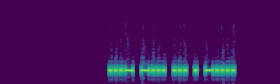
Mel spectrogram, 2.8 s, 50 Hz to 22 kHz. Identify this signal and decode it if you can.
Morse code, heard as a keyed tone, about 46 wpm, 700 Hz. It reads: VBSE6
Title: Five Challenging Letter-Number Combinations 45wpm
